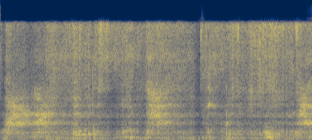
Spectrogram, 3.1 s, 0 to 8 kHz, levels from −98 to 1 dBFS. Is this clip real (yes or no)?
no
